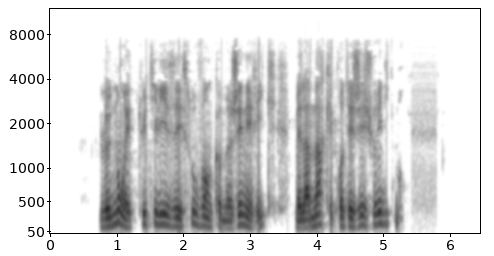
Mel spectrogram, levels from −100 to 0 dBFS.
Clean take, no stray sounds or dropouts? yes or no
yes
